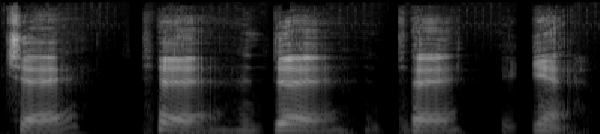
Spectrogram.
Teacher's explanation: च वर्ग का स्पर्श कहां होता है तालू के पास होता है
